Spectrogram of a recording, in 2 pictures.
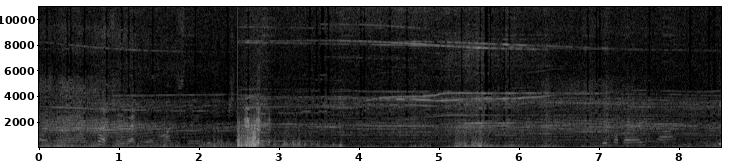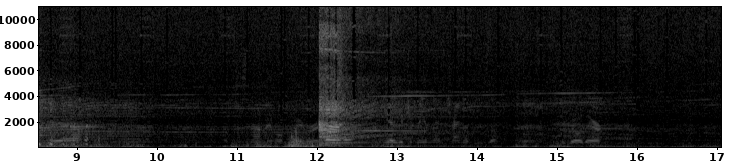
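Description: Radio-controlled Bearcat warbird model in flight: its motor and propeller give a faint, steady whine that fades away over the first ten seconds or so as the plane flies off.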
